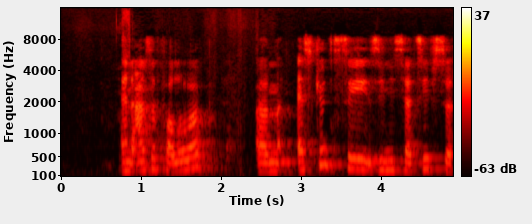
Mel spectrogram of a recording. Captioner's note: speaking french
